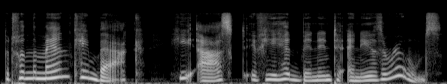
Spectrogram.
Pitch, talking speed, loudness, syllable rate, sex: 235 Hz, 230 wpm, -20 LUFS, 4.7 syllables/s, female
